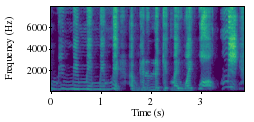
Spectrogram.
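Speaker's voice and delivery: high, soft whine, drawn out slowly. Dismissing a character he doesn't care about, doing a mocking wimpy Fisk impression. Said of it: "simpy wimpy little freaking Fisk".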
